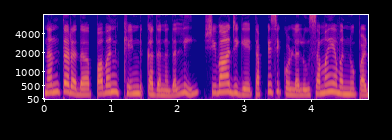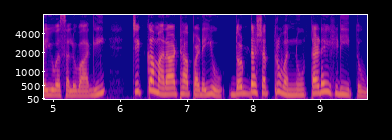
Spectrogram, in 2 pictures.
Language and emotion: Kannada, neutral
